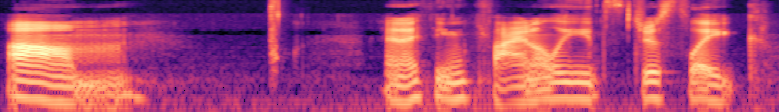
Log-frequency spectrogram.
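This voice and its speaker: Chatty young woman from Peru, bright. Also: deep voice, steady tone, slow pace, gravelly, dry recording, studio quality. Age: young adult. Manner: chatty, many fillers, laughs often. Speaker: student interviewee. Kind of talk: casual interview.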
